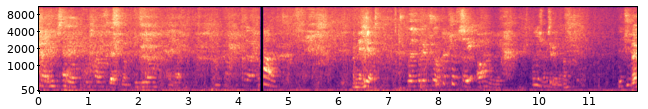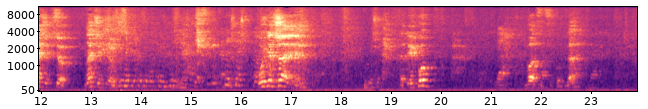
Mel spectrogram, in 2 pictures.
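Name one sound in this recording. Bodies thud and shuffle on gym mats.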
